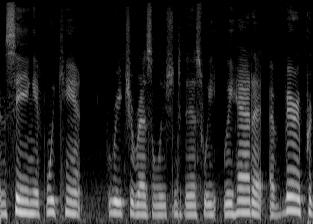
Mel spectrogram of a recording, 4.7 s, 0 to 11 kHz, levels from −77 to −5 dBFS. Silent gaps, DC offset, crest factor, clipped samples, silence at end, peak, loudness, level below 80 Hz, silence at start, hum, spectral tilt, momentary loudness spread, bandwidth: none; under 0.1%; 16 dB; under 0.1%; 0 s; -12 dBFS; -28 LUFS; -58 dBFS; 0 s; none; -6.5 dB/octave; 9 LU; 11 kHz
